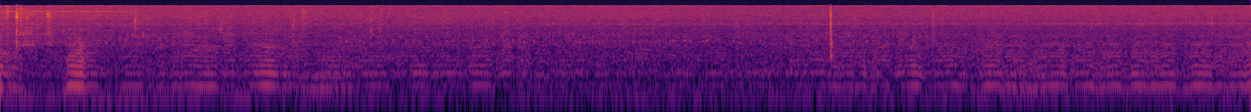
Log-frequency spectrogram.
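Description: Yellow jacket workers buzzing around their paper nest, a faint drone that wavers in pitch. The wasps are stirred up and coming out to sting.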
